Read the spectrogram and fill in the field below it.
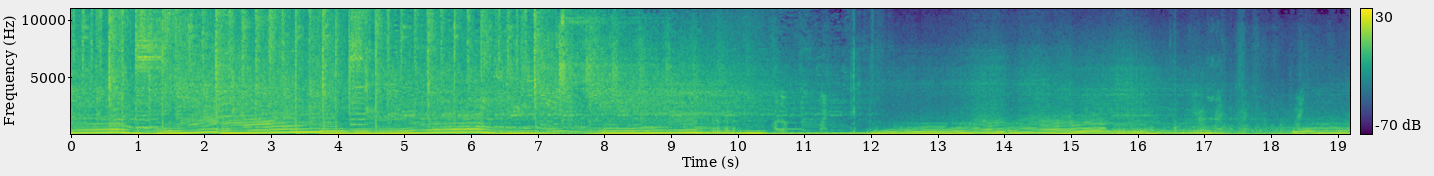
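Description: A Lamborghini Huracan Evo screams loudly around the Imola race track, its engine rising through repeated high revving pulls with gear changes and brief lifts, heard from onboard with a driver's voice speaking over it.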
